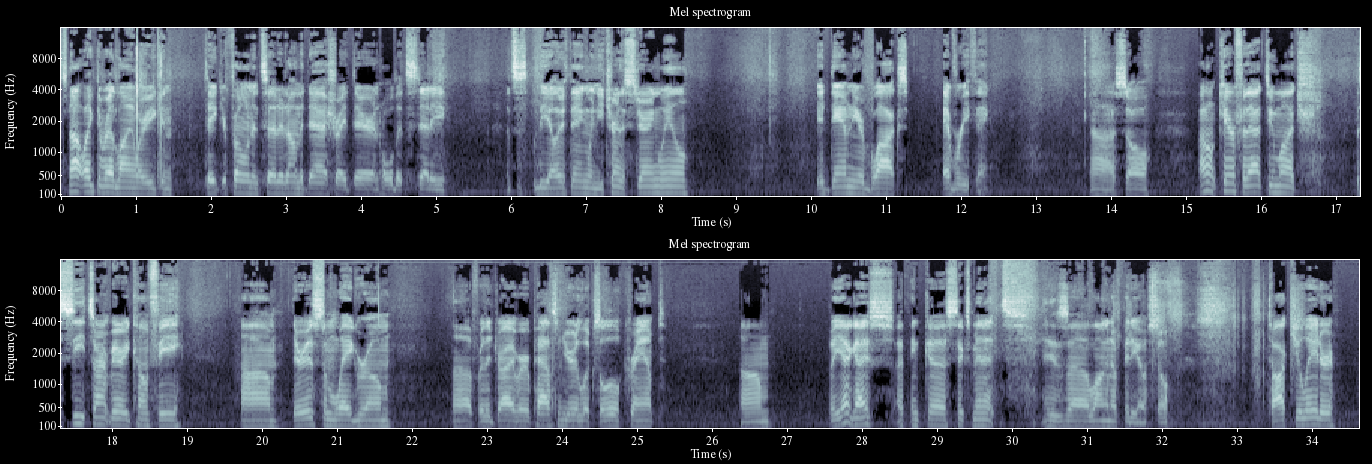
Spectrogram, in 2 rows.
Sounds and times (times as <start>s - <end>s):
Speech: 0.0s - 5.2s, 6.0s - 8.4s, 10.1s - 12.4s, 13.7s - 14.5s, 15.2s - 19.0s, 19.7s - 21.8s, 22.5s - 25.4s, 26.4s - 26.8s, 27.6s - 32.3s, 33.4s - 34.4s.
